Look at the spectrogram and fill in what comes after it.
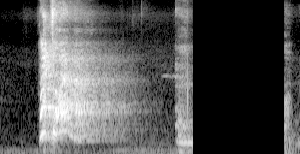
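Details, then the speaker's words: Comic acted imitation of sneeze types: a loud, explosive sneeze, then a short follow-up burst and a faint sound at the end; exaggerated, not real. "Tipe-tipe bersin. Bersin tidak bersuara. Bersin tembak. Bersin mental."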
